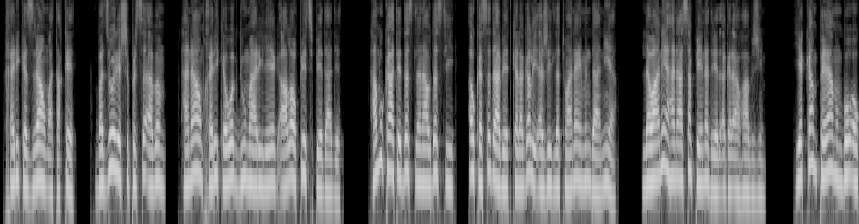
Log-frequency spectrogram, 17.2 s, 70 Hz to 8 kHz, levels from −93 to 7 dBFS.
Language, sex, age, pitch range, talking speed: Persian, male, 20-39, 155-195 Hz, 150 wpm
